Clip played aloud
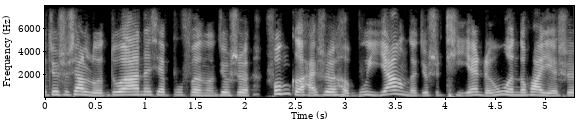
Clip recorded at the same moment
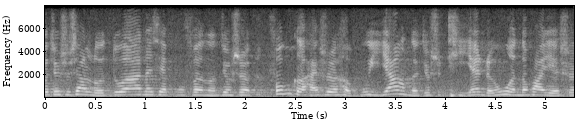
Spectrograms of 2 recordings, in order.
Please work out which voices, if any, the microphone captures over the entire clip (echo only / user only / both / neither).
echo only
